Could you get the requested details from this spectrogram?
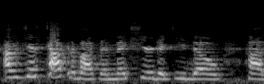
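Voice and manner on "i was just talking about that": loud burst of laughter; loud laugh then laughing words. Real, not acted. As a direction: laugh through the line, louder. Laughing at irony.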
